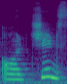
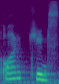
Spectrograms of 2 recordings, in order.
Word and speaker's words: Orchids: Channel का नाम है ऑर्चिड्स टैरो या फिर ऑर्किड्स टैरो। ठीक है, वैसे प्रोनाउंसिएशन ऑर्किड्स टैरो होता है, बट ऑर्किड्स की जगह मैं ऑर्चिड्स बोल देती हूँ, वो गलत हो जाता है।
